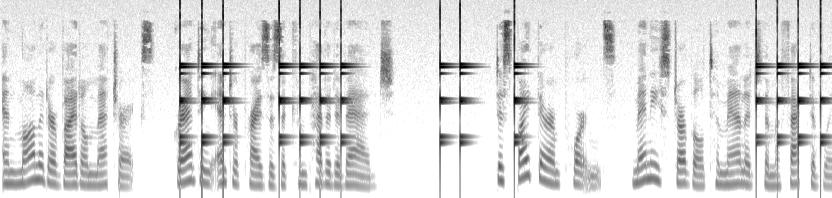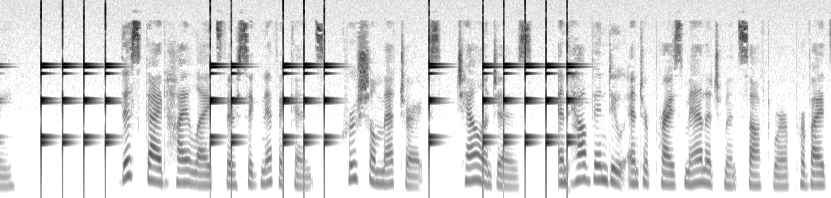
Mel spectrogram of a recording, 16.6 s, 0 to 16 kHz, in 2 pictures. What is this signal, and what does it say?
Tap code, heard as taps on a metal pipe, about 5 knocks a second, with speech in English. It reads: OF THE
